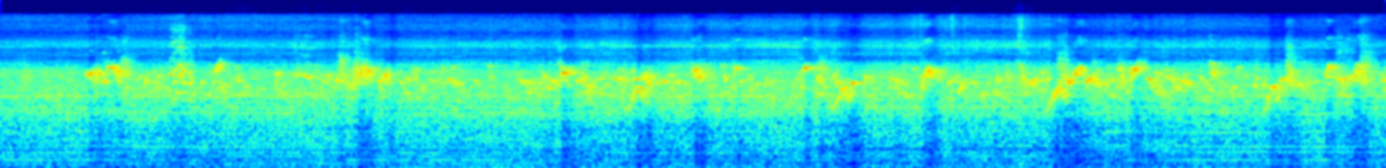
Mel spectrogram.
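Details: Pet parrots in a home bird setup with ringnecks, cockatiels, budgies and a sun conure: a dense flock chorus of overlapping high chirps and twitters, nonstop throughout, over a steady low hum.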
